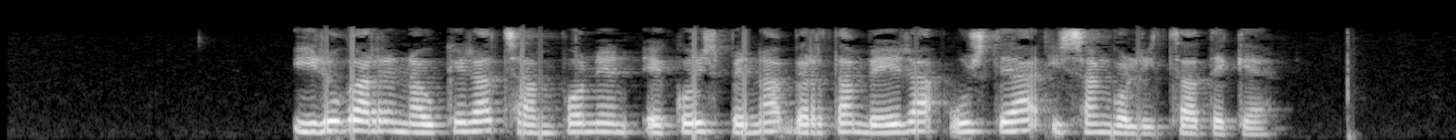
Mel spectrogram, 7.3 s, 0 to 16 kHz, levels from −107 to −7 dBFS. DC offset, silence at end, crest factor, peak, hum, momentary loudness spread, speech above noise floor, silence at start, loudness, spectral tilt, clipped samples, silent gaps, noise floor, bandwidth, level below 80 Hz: under 0.1%; 0.95 s; 18 dB; -2 dBFS; none; 5 LU; 64 dB; 1.45 s; -20 LUFS; -3.5 dB/octave; under 0.1%; none; -83 dBFS; 7.6 kHz; -58 dBFS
